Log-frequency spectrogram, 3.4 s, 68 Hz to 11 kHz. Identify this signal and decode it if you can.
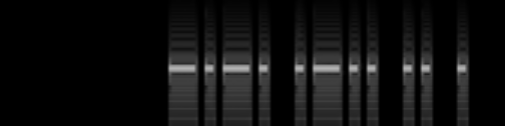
Morse code, heard as a keyed tone, about 20 wpm, 700 Hz. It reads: CLIE
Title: Build A Word - 2 Letters At A Time - 6-Letter Words - 20wpm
